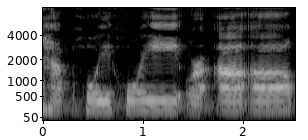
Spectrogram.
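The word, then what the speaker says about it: ʻaʻā: have hoi hoi or ah uh which is spelled a a but it's a ah in hawaiian but it would have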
